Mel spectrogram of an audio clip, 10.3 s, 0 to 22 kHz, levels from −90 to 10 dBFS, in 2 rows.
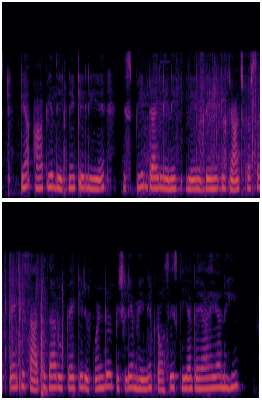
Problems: background sounds at intervals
